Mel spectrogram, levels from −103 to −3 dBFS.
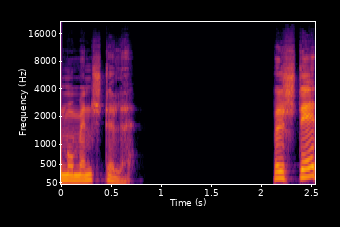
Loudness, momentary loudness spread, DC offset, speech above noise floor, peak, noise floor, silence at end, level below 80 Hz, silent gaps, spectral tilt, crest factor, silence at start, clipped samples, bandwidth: -29 LUFS; 14 LU; under 0.1%; over 63 dB; -12 dBFS; under -90 dBFS; 0 s; -58 dBFS; none; -4.5 dB/octave; 20 dB; 0 s; under 0.1%; 15.5 kHz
